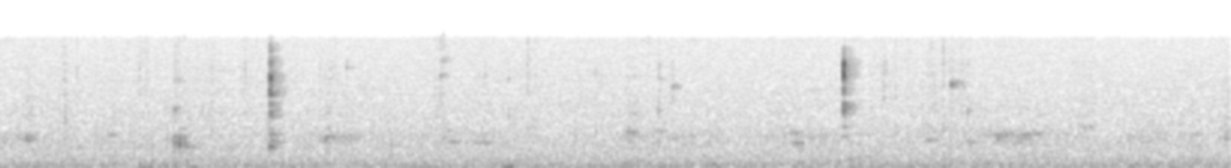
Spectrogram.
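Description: A solid oval bar of dry soap, held in the hand, has its edge scraped and carved with a knife blade. Soft, scratchy scraping runs over a steady low hum and hiss, with two sharp, bright cracks standing out as the blade chips into the dry soap, plus a few fainter ticks.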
